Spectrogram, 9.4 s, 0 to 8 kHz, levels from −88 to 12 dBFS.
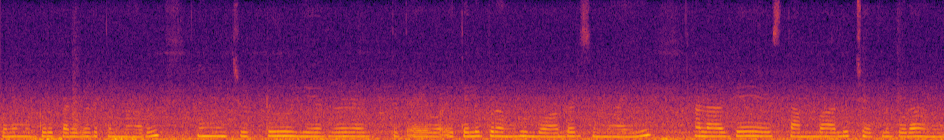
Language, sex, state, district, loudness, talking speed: Telugu, female, Andhra Pradesh, Guntur, -14 LUFS, 90 wpm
